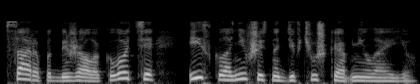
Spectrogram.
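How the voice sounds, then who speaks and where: Animated woman reading a storybook. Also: lowish voice, moderate pace, no room sound, muffled recording. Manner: animated, acts out the characters. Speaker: audiobook narrator.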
